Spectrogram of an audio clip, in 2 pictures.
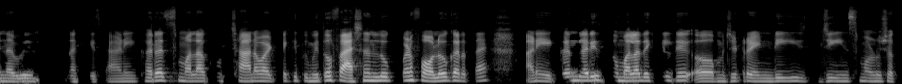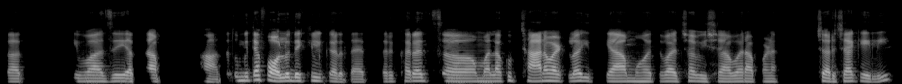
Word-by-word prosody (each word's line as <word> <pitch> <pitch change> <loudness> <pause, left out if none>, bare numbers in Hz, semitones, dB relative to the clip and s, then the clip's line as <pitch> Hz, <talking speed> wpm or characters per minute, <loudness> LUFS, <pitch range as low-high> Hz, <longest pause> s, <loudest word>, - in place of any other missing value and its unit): नवीन 145 0 -2 0.4
नक्कीच 130 -1 -12
आणि 140 +1 -7
खरंच 180 +3 +1
मला 150 -2 +1
खूप 170 -2 -19
छान 150 -1 +3
वाटतंय 160 0 -1
की 175 - -9
तुम्ही 155 0 -3
तो 190 - +3
फॅशन 175 +2 +7
लूक 180 -1 0
पण 185 +1 +3
फॉलो 165 -1 +4
करताय 175 -1 -1 0.4
आणि 155 +2 +1
एकंदरीत 180 +5 +1
तुम्हाला 170 -1 +5
देखील 170 +2 -5
ते 185 0 +1
अ, - - -4 0.2
म्हणजे 145 +2 -6
ट्रेंडी 155 0 -2 0.2
जीन्स 150 -1 -4
म्हणू 150 -2 -6
शकतात 140 -1 -5 0.5
किंवा 145 -1 0
जे 150 +2 -2
आता 145 +1 +1 0.5
हां. - - 0
तर - - -17
तुम्ही 180 0 -2
त्या 215 - +6
फॉलो 170 -3 +6
देखील 165 +1 0
करताहेत. 125 -4 -3 0.2
तर 140 +1 -6
खरंच 165 +1 -1
अ, 145 -2 +2
मला 145 0 +1
खूप 180 -2 -8
छान 150 -1 +7
वाटलं 160 -1 +3
इतक्या 145 -4 +2
महत्वाच्या 140 +1 -2
विषयावर 140 -1 -1
आपण 135 0 -3 0.5
चर्चा 150 0 +2
केली. 150 +3 -3
150 Hz, 165 wpm, -27 LUFS, 140-165 Hz, 0.5 s, फॅशन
